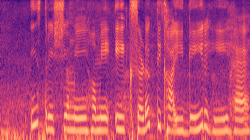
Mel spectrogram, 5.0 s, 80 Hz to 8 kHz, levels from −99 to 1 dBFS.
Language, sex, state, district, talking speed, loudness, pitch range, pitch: Hindi, female, Punjab, Fazilka, 120 wpm, -15 LUFS, 220-240 Hz, 230 Hz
